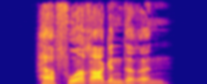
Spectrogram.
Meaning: inflection of hervorragend: 1. strong genitive masculine/neuter singular comparative degree 2. weak/mixed genitive/dative all-gender singular comparative degree
- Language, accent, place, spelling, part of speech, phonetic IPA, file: German, Germany, Berlin, hervorragenderen, adjective, [hɛɐ̯ˈfoːɐ̯ˌʁaːɡn̩dəʁən], De-hervorragenderen.ogg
